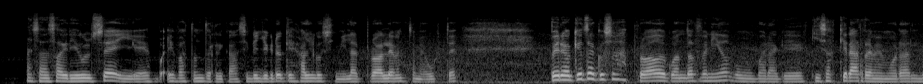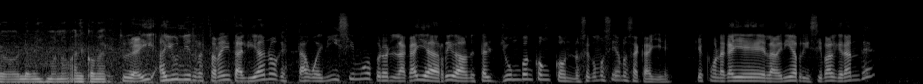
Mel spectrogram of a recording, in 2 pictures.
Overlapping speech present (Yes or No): No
